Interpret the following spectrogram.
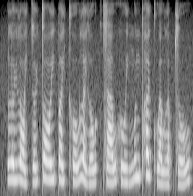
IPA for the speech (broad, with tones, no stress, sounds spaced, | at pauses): l ɵ˨˧ ɥ l ɔː˨˩ j t̪ ɵ˨˥ ɥ t̪ ɔː˨˧ j p ɐ˨ j kʰ o˨˥ w l ɐ˨˩ j l o˨˧ w ʊ˥ k̚ t͡s aː˨˥ w h uː˨ j ŋ uː˥ n pʰ ɐ˥ j kʷʰ aː˨ w l ɐ˨ p̚ t͡s o˨˥ w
